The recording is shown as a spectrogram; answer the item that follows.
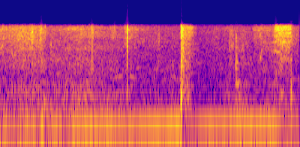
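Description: Microfiber cloth rubbing and buffing a plastic headlight lens by hand, a soft scrubbing noise over a steady low hum, with two sharp clicks about a second in.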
